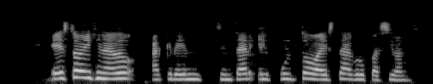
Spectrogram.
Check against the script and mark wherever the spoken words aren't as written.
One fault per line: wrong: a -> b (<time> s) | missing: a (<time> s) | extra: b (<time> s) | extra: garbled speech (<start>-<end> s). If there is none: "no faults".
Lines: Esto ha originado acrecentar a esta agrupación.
extra: el culto (2.6 s)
